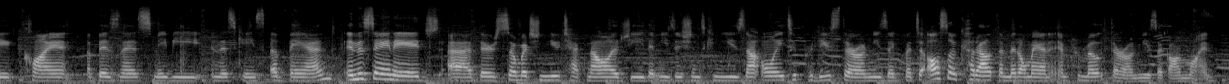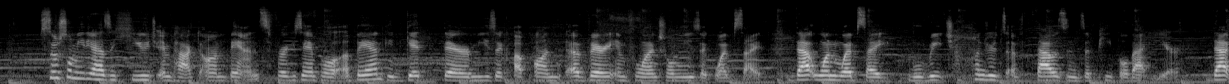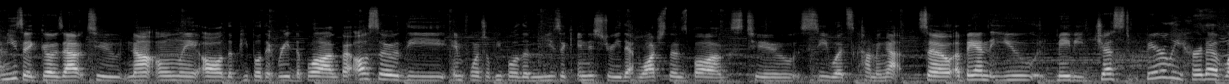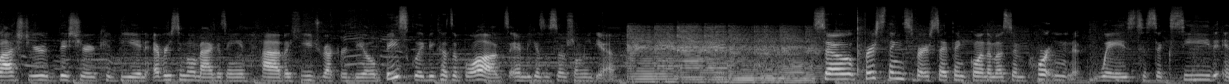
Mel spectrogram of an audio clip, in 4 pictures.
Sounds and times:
Speech: 0.0 - 43.1, 45.1 - 49.1
Music: 0.0 - 49.1.

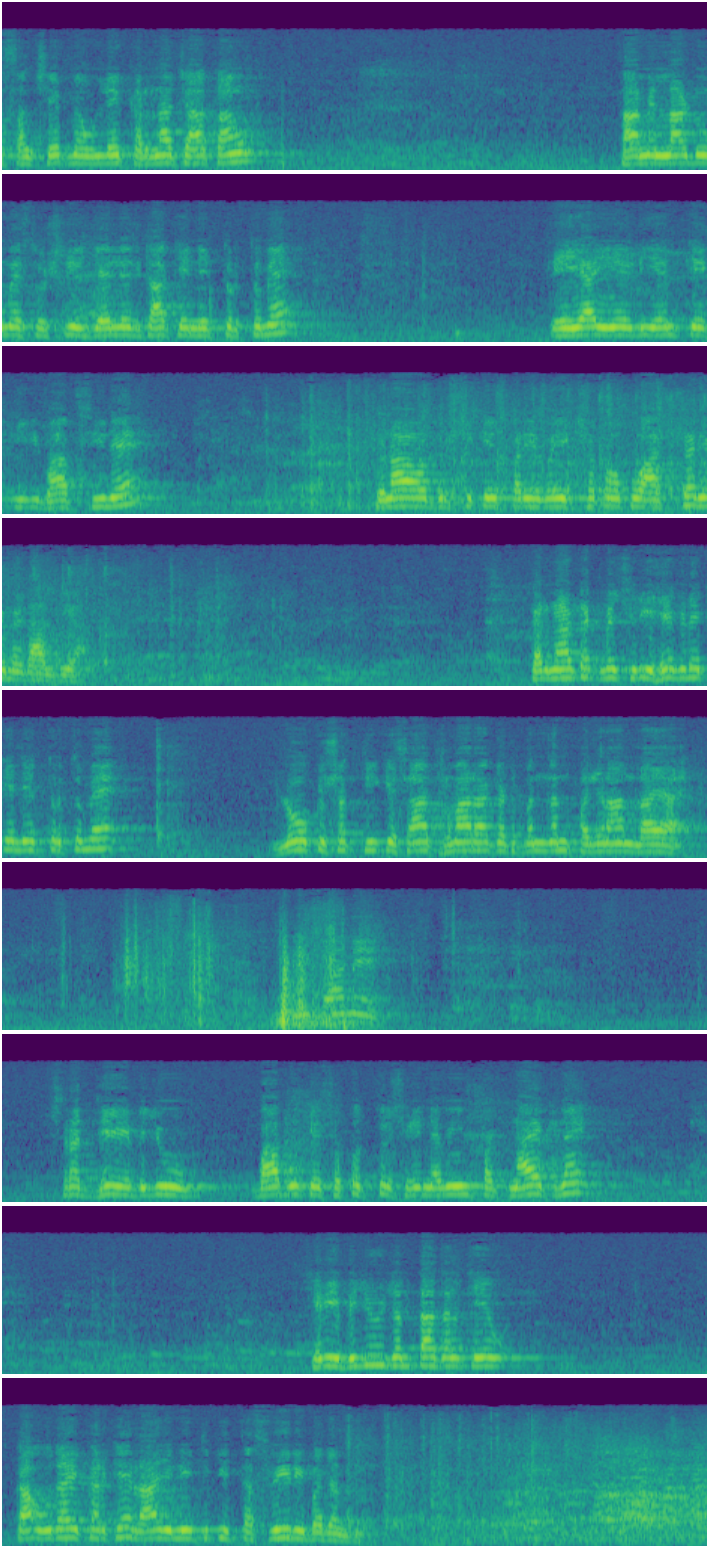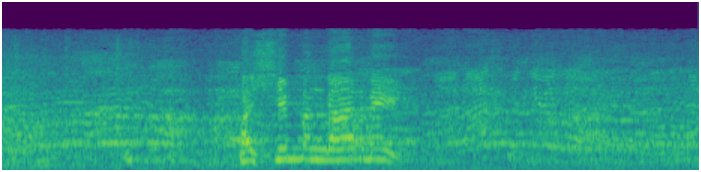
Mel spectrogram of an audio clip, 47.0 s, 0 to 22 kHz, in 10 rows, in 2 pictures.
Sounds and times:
Male speech, man speaking: 0.0 - 1.8, 4.1 - 6.8, 8.4 - 10.6, 11.9 - 15.3, 17.6 - 19.7, 20.6 - 23.6, 25.6 - 26.2, 28.5 - 36.5, 37.7 - 40.1, 41.5 - 46.9
Narration, monologue: 0.0 - 46.9.

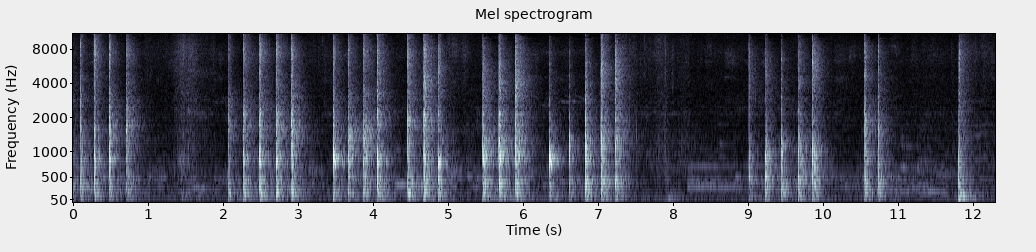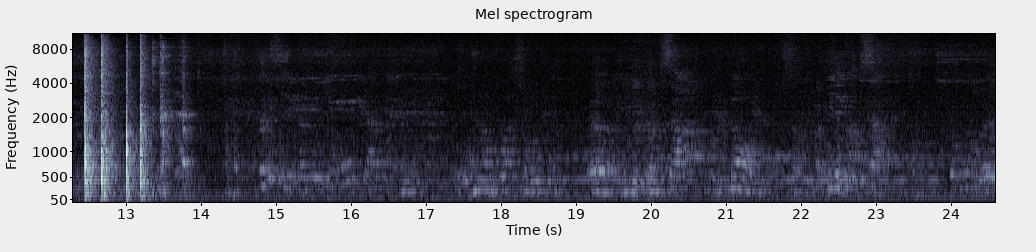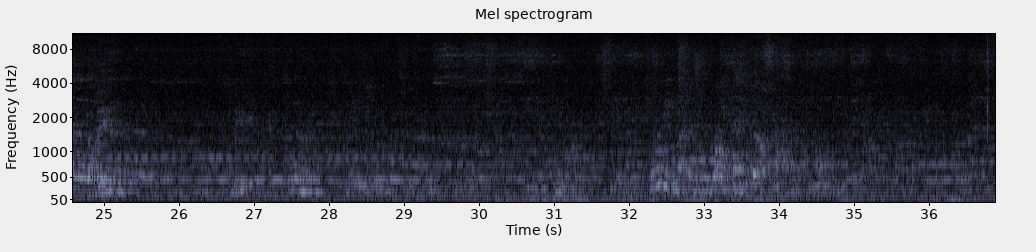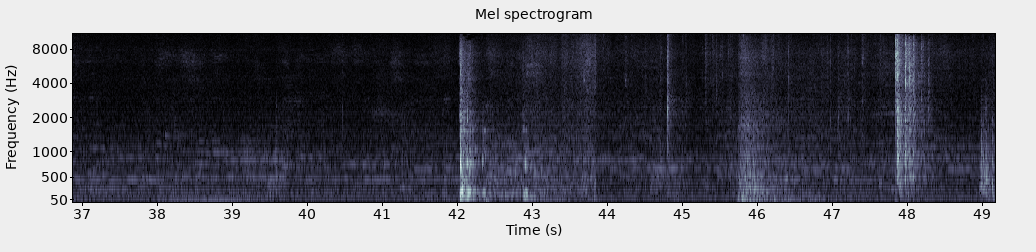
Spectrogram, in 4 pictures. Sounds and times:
Music: 0.0 - 49.1.

